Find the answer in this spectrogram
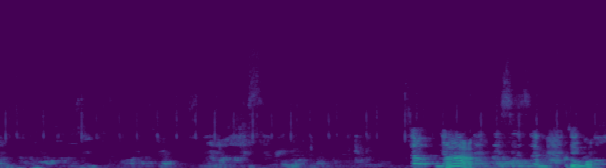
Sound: whispering

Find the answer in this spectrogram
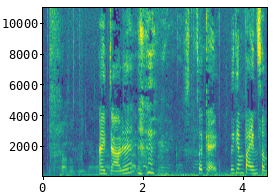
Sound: laughs

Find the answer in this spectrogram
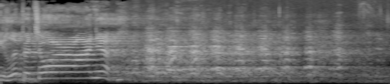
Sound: audience laughing

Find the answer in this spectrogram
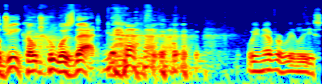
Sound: laughter

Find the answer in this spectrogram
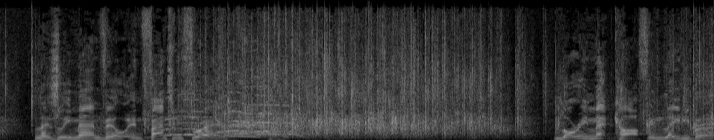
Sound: applause

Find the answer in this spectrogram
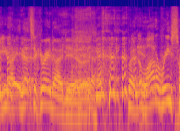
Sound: laughing

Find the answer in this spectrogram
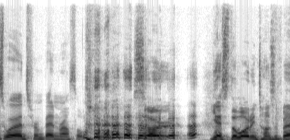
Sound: laughter

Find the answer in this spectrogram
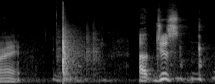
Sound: gavel bangs

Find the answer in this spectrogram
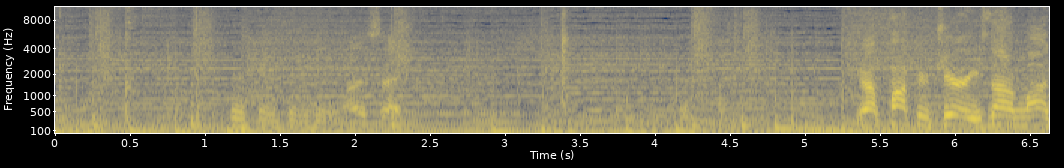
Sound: chuckling

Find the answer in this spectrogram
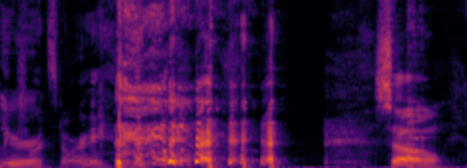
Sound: laughs

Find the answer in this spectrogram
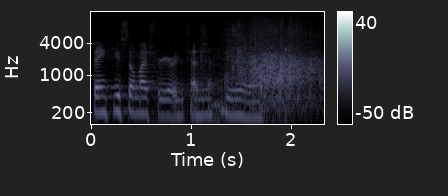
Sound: applause

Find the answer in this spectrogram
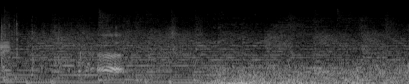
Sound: laughs

